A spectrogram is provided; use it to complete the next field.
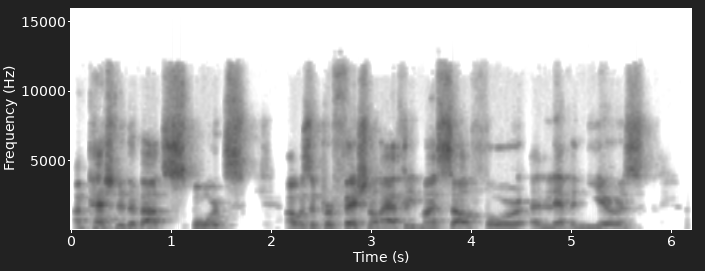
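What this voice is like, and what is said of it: South African accent. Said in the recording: “I was brought up in South Africa, so that's maybe where you can locate my accent.”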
